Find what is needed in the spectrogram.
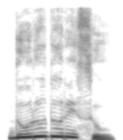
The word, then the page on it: ಥರಥರಿಸು: Kannada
